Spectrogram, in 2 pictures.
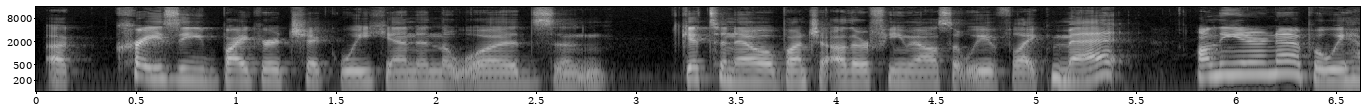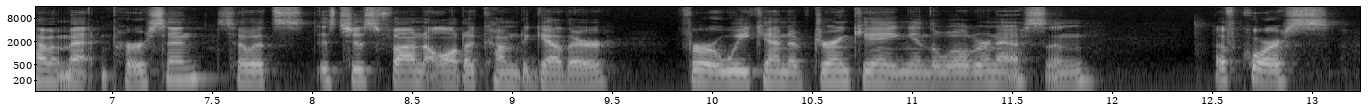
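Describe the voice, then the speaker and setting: A woman's voice: on the low side, brisk. A young adult woman from Ohio, a motovlogger guest chatting casually on a podcast, laughing often.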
